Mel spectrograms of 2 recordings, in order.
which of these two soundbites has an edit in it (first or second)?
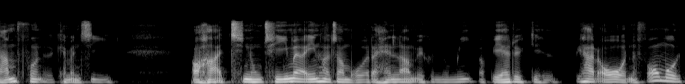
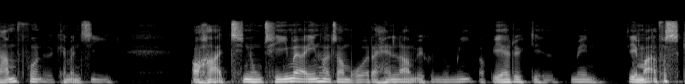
first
